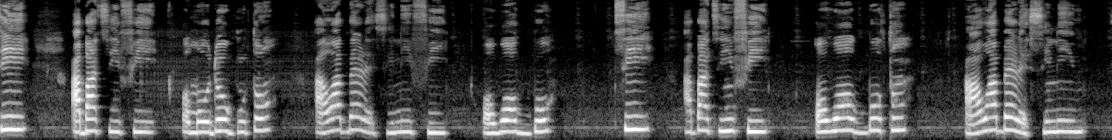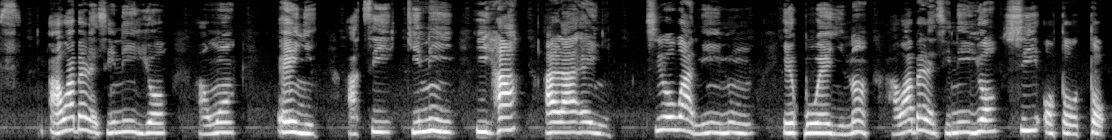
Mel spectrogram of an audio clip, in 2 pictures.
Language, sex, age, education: Yoruba, female, 15-29, primary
